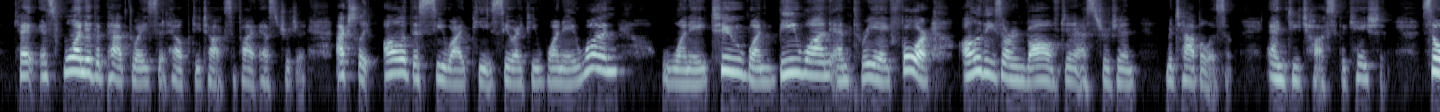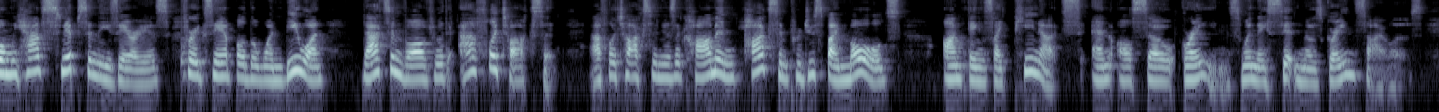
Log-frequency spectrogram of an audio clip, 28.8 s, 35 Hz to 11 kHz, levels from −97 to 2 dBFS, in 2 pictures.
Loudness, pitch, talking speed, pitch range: -28 LUFS, 195 Hz, 140 wpm, 170-255 Hz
